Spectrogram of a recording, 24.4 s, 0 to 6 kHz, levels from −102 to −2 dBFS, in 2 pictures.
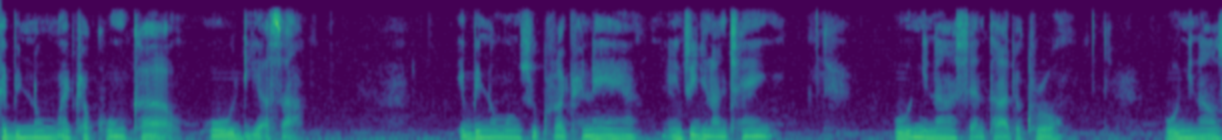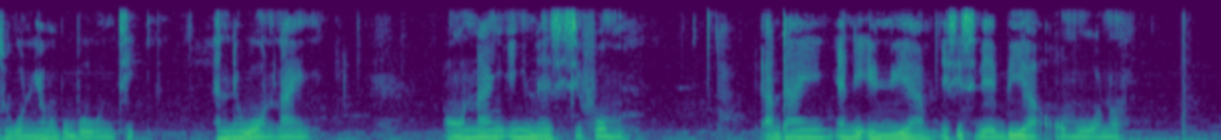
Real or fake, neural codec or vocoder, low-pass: real; none; 5.4 kHz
